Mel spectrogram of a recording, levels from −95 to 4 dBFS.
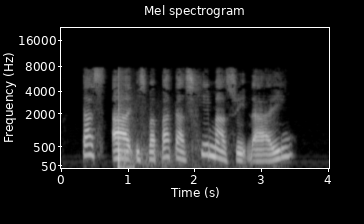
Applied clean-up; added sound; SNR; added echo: none; Fireworks; 9 dB; none.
